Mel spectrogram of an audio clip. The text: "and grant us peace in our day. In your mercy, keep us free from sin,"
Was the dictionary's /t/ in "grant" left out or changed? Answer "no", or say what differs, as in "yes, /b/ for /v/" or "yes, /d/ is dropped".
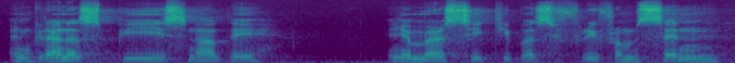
yes, /t/ is dropped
